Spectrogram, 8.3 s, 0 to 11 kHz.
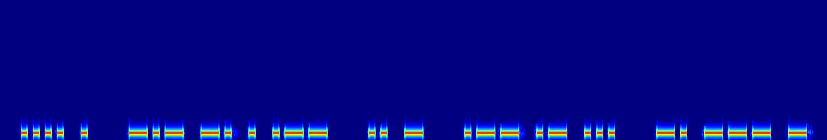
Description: Morse code, heard as a keyed tone, about 20 wpm, 600 Hz. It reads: HE KNEW IT WAS NOT
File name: the old man and the sea / the old man and the sea part 1 20wpm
